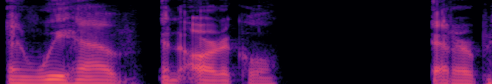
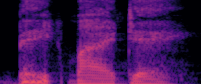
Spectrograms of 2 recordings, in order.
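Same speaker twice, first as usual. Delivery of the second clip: "Make my day" dropped much softer and low; softer repeat; 5 semitones lower, 5 dB quieter, slower than usual. Pretend. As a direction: murmur "Make my day" as a cool, quiet threat. Repeating the movie line.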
